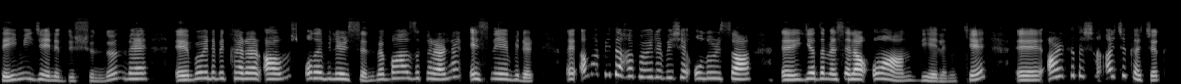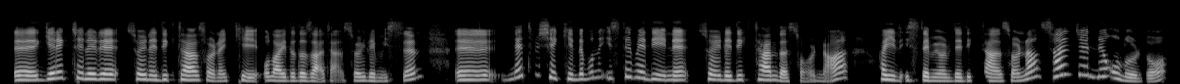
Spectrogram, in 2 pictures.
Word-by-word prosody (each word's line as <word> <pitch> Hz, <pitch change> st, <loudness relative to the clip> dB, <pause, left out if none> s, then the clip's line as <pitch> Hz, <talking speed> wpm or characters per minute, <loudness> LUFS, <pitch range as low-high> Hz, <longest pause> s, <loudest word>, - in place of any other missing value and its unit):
değmeyeceğini 205 Hz, -, -1 dB
düşündün 165 Hz, -, -7 dB
ve, 255 Hz, 0 st, +2 dB, 0.3 s
eee, 205 Hz, +3 st, +3 dB
böyle 285 Hz, +1 st, 0 dB
bir 280 Hz, -, -3 dB
karar 265 Hz, 0 st, +3 dB
almış 250 Hz, +8 st, +4 dB
olabilirsin 250 Hz, -8 st, 0 dB
ve 235 Hz, 0 st, -1 dB
bazı 285 Hz, -1 st, 0 dB
kararlar 265 Hz, +6 st, +2 dB
esneyebilir. 240 Hz, -, 0 dB, 0.3 s
Eee, -, -, +2 dB
ama -, -, 0 dB
bir 450 Hz, -, -10 dB
daha 375 Hz, 0 st, -4 dB
böyle 335 Hz, -2 st, -4 dB
bir 310 Hz, -, -5 dB
şey 310 Hz, +1 st, -3 dB
olursa, 270 Hz, -2 st, +5 dB, 0.3 s
eee, 215 Hz, +1 st, +4 dB
ya 270 Hz, 0 st, +3 dB
da 265 Hz, -, +4 dB
mesela 240 Hz, -1 st, +6 dB
o 250 Hz, -, +2 dB
an 190 Hz, -6 st, +3 dB
diyelim 155 Hz, -5 st, -3 dB
ki, 215 Hz, -, +1 dB, 0.3 s
eee, 200 Hz, +1 st, +4 dB
arkadaşına 385 Hz, +5 st, 0 dB
açık 360 Hz, +1 st, -3 dB
açık, 205 Hz, -4 st, -2 dB, 0.3 s
eee, 205 Hz, 0 st, +5 dB
gerekçeleri 250 Hz, -1 st, +2 dB
söyledikten 215 Hz, -3 st, +1 dB
sonra, 175 Hz, -6 st, -4 dB
ki 165 Hz, -1 st, -3 dB
olayda 175 Hz, -1 st, 0 dB
da 175 Hz, -, +2 dB
zaten 160 Hz, -1 st, -2 dB
söylemişsin, 175 Hz, -, -4 dB, 0.3 s
eee, 210 Hz, +1 st, +2 dB
net 335 Hz, -, -6 dB
bir 440 Hz, -, -14 dB
şekilde 245 Hz, -, -3 dB
bunu 300 Hz, +3 st, -9 dB
istemediğini 245 Hz, -, -1 dB
söyledikten 210 Hz, -2 st, 0 dB
de 155 Hz, -, +1 dB
sonra, 210 Hz, -, -3 dB, 0.3 s
"Hayır, 215 Hz, -5 st, +2 dB
istemiyorum." 175 Hz, -4 st, -1 dB
dedikten 170 Hz, 0 st, -1 dB
sonra 175 Hz, -, -1 dB
sence 445 Hz, +6 st, 0 dB
ne 365 Hz, +1 st, -2 dB
olurdu? 155 Hz, -, -3 dB
235 Hz, 145 wpm, -24 LUFS, 190-275 Hz, 0.3 s, mesela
